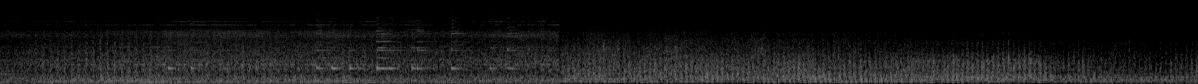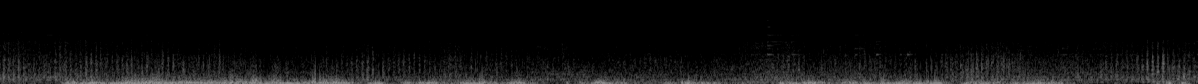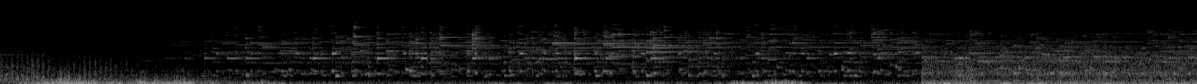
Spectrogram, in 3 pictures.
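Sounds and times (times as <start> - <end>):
helicopter rotor and engine: 0.0 - 35.9
cowbells clanking: 3.1 - 5.4, 25.7 - 35.9.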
